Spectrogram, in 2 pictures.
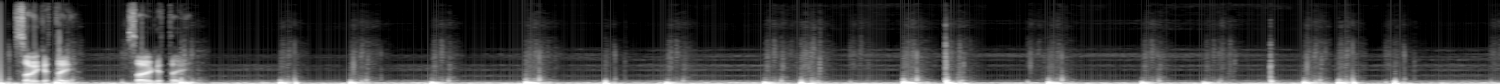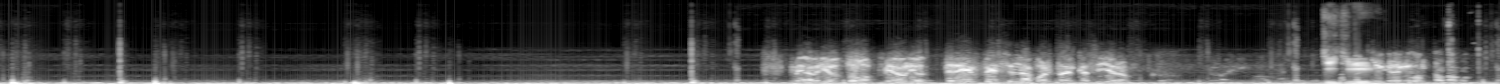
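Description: Footsteps thud steadily on a hard floor.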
